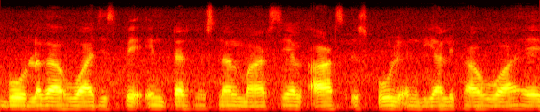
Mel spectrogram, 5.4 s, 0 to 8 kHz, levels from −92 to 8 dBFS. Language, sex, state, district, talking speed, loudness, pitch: Hindi, male, Uttar Pradesh, Lalitpur, 145 wpm, -17 LUFS, 95 Hz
